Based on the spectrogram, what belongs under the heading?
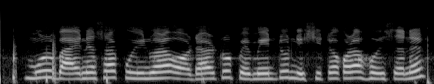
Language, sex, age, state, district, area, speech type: Assamese, female, 18-30, Assam, Lakhimpur, rural, read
